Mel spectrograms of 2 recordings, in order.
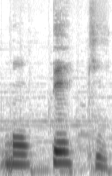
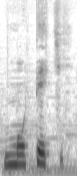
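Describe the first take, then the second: First: It is said slowly, broken into parts. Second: It is said at an ordinary pace. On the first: "I'll just break it down" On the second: "I'll just say it normally"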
